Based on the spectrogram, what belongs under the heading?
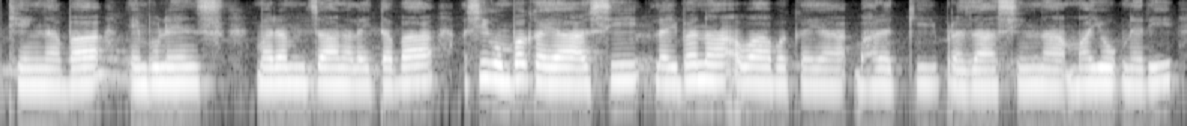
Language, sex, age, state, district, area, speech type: Manipuri, female, 30-45, Manipur, Tengnoupal, rural, spontaneous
